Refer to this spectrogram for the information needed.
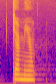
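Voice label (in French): "camion" French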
